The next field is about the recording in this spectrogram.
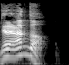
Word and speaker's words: Nyiragongo: I'm pretty sure that's how they pronounce it. Mount Nyiragongo, Nyiragongo.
